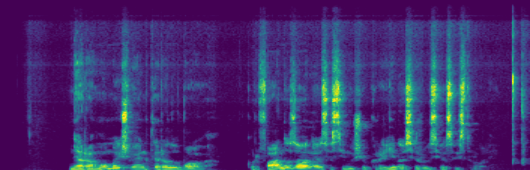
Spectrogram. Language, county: Lithuanian, Vilnius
